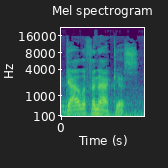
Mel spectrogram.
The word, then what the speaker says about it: Galifianakis: you say his name Galifianakis say it again Galifianakis Galifianakis Zach Galifianakis was my waiter at stingy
